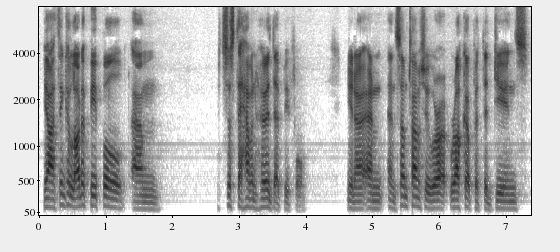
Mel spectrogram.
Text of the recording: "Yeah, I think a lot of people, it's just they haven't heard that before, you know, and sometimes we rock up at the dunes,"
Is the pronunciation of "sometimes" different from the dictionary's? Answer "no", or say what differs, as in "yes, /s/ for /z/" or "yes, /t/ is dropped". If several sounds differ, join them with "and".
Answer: no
